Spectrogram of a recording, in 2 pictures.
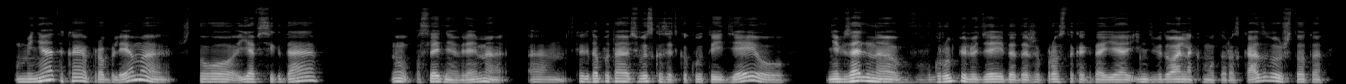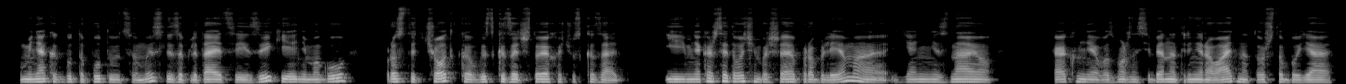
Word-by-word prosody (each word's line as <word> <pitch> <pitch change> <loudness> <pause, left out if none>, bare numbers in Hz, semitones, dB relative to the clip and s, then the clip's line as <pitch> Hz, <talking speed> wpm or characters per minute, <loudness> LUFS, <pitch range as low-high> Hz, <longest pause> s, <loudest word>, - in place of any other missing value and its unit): У - - -6
меня 140 +12 +4
такая 165 -7 0
проблема, 115 - +1
что 125 -2 -1
я 125 0 +2
всегда, 130 +9 0 0.7
ну, 140 0 0
последнее 115 -2 +1
время, 115 +3 0 0.2
эм, 115 -1 -5
когда 135 0 +1
пытаюсь 135 -1 +1
высказать 135 -5 -1
какую-то 115 -2 -2
идею, 110 - +1 0.3
не 120 - +3
обязательно 130 -2 +6
в 105 0 -13
в - - -7
группе 140 +6 +2
людей, 120 +1 +3
да, 115 -1 +1
даже 110 +2 -2
просто 120 +3 -3
когда 110 0 -1
я 110 0 +3
индивидуально 115 +1 +2
кому-то 105 -3 -6
рассказываю 130 - +1
что-то, 115 -4 -4 0.4
у - - -6
меня, 120 +2 +4
как 130 -4 -4
будто, 125 0 -4
путаются 115 -5 -3
мысли, 130 +6 -1
заплетается 115 0 +1
язык, 110 - 0
и 130 - +3
я 120 0 +3
не 115 -1 -1
могу 130 +8 -1 0.3
просто 130 +1 -1
чётко 135 -3 0
высказать, 120 +1 0
что - - -3
я 125 -1 +5
хочу 115 0 -10
сказать. 110 -3 -3 0.4
И, 120 -1 +1
мне 120 0 +1
кажется, 140 +3 +1
это 140 -1 -1
очень 140 -2 -1
большая 120 +1 0
проблема. 115 0 -1
Я 115 +3 -7
не 115 0 -2
знаю, 115 0 -1 0.5
как 120 +2 -1
мне, 115 -3 -1
возможно, 110 +2 -4
себя 110 +1 -1
натренировать 115 +1 +1
на 115 -4 -2
то, 110 - -4
чтобы 110 -1 -4
я, 110 -1 0
120 Hz, 155 wpm, -24 LUFS, 110-130 Hz, 0.7 s, обязательно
